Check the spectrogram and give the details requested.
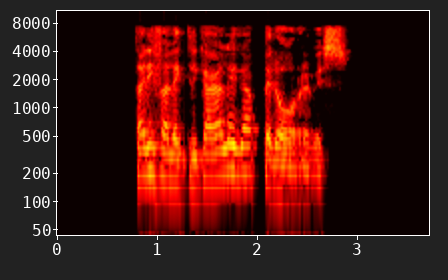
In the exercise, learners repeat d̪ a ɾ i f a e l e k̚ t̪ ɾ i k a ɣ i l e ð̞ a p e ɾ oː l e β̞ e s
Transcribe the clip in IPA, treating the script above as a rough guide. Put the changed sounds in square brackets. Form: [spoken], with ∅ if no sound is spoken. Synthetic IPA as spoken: [t̪] a ɾ i f a e l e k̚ t̪ ɾ i k a ɣ [a] l e [ɣ̞] a p e ɾ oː [r] e β̞ e s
